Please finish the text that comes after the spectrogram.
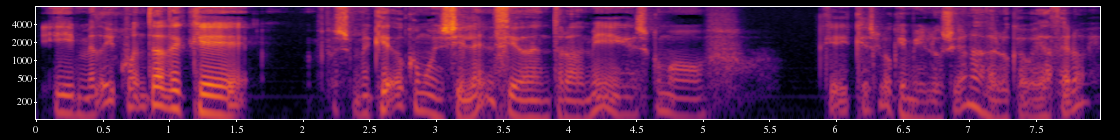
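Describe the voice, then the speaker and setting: A man with a Spain Spanish accent hosting a reflective personal podcast, thinking aloud with pauses and restarts. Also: mid-range voice, animated, gravelly, a bit bright, breathy edge, no echo. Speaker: podcast host.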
